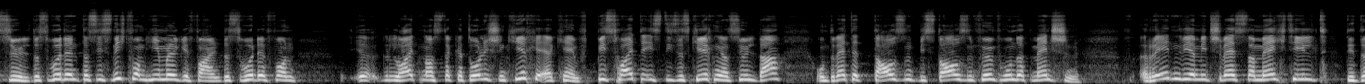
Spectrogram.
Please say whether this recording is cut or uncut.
uncut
